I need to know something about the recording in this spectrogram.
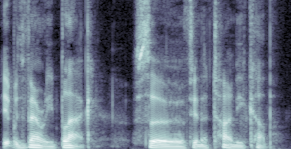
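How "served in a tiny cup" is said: ordinary delivery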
